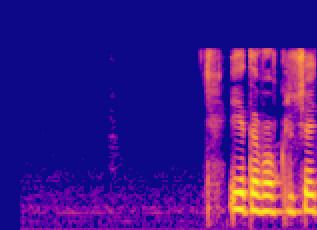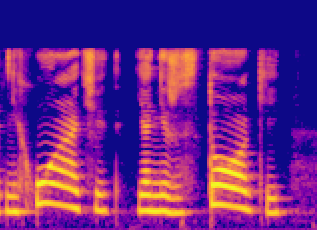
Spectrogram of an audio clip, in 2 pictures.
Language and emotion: Russian, angry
